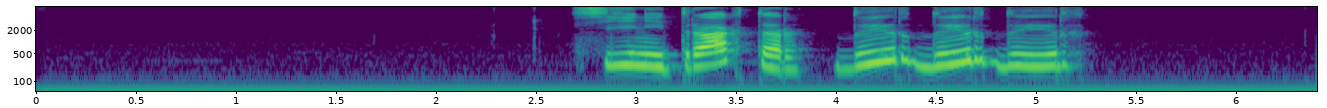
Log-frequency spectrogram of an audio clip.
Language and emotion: Russian, positive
